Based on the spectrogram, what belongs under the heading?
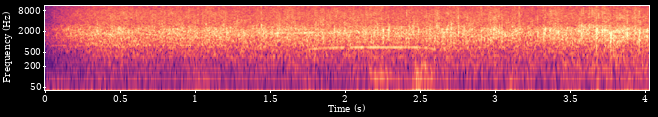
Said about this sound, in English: Oh, that walk was a bit longer than I'd anticipated, and clearly a bit longer than you'd all anticipated with the amount of applause you'd allocated for the walk.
